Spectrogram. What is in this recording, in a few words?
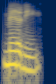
"meany", Indian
